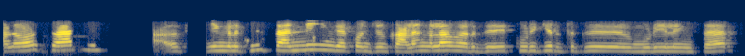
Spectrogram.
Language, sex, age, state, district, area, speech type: Tamil, female, 60+, Tamil Nadu, Krishnagiri, rural, conversation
